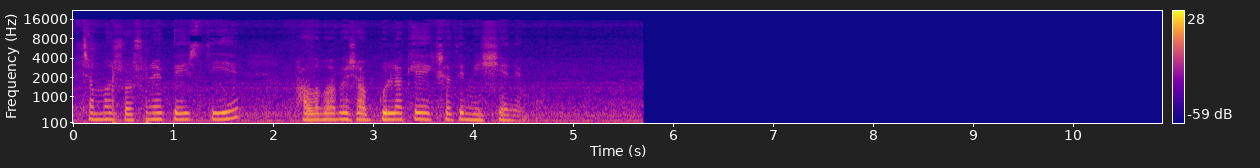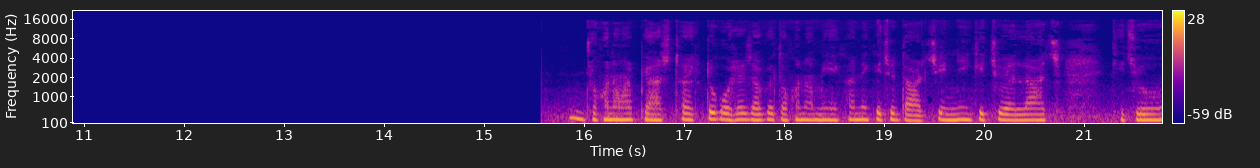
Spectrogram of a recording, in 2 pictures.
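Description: A metal spoon scrapes and stirs in a pan.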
